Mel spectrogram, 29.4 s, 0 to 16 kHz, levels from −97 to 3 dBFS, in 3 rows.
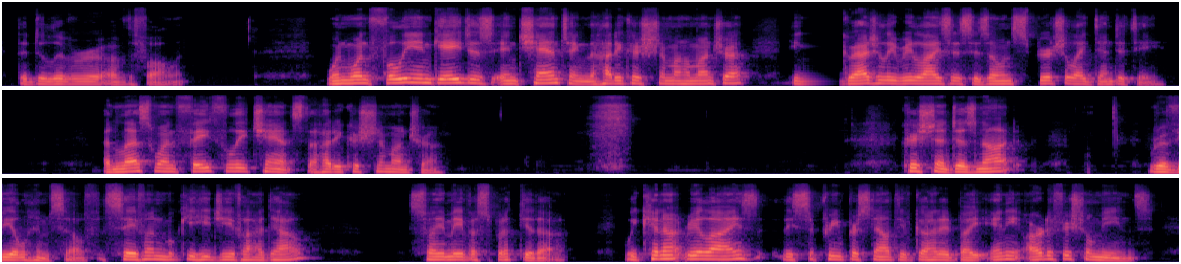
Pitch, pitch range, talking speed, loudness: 130 Hz, 120-145 Hz, 100 wpm, -30 LUFS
